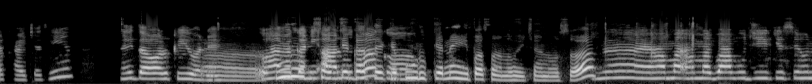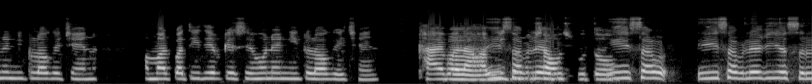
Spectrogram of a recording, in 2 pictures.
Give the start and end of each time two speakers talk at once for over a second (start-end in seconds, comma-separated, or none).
2.0-4.0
